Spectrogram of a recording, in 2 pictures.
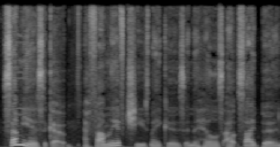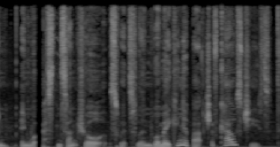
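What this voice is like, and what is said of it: Storyteller voice. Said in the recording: “put on my storyteller voice”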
